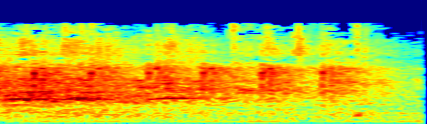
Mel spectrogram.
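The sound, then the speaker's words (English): An audience clapping hands during a lively religious talk. A dense, steady patter of claps stays fairly even in loudness, with a voice heard over it. “I love you clapping those hands”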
